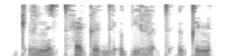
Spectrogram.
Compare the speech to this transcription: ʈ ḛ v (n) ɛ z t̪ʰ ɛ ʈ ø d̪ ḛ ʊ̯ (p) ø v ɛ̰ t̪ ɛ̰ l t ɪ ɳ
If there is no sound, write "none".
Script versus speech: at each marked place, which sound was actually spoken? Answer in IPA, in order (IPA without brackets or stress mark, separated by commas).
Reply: n, pʲ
